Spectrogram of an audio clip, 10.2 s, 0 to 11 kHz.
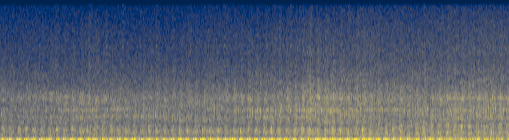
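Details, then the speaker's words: Puffing Billy Railway oil-fired steam locomotive in November 2020: deep, steady thumping about every two-thirds of a second as the burner takes in too much air. "the loud thumping noise you can hear is the is the burner in the getting too much air from the"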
